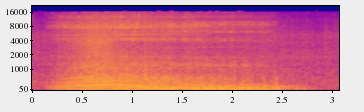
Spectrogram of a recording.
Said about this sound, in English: The Inferno kept revving its engine.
